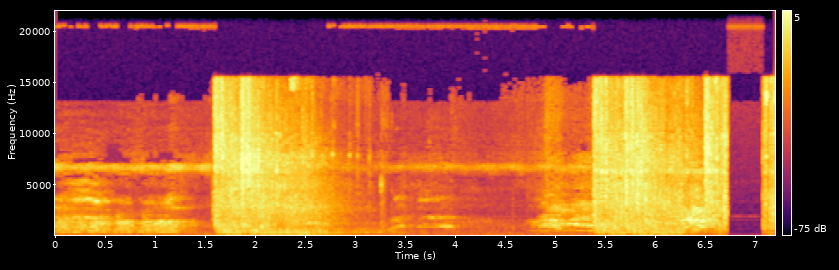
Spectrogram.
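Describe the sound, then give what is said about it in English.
Police bodycam audio from Hillsborough County of a deputy and a suspect exchanging gunfire, the deputy being shot: two loud bursts of gunfire, each a rapid flurry of shots lasting about a second, separated by a tense pause, with raised voices and shouting before and between them. “A deputy there on the road to recovery after being shot over the weekend during an exchange of gunfire with a suspect.”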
